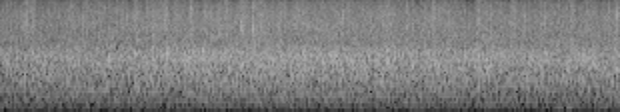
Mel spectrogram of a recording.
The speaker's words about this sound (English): I accidentally found applause.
